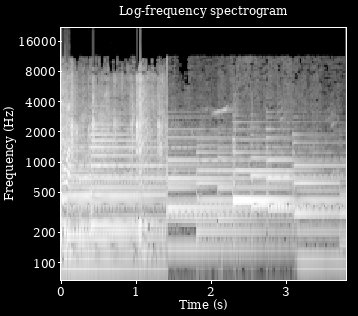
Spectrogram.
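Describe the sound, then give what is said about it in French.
A church audience at a morning service claps for God, the king of kings, over sustained keyboard or organ chords. The applause fills the first second and a half, then stops, leaving the steady chords ringing on alone. “Est-ce qu'on peut applaudir ce matin pour le roi des”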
